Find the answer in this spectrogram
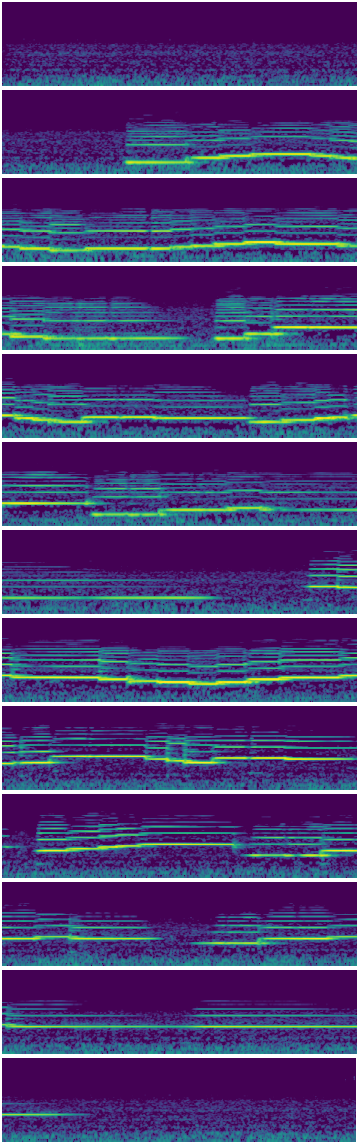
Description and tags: Ralph Vaughn Williams' Six Studies in English Folk Song II practice performance session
